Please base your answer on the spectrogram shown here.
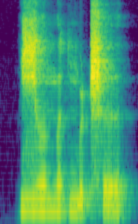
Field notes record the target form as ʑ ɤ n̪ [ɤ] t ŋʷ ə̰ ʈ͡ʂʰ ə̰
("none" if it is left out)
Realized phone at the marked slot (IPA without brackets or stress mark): ɔ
